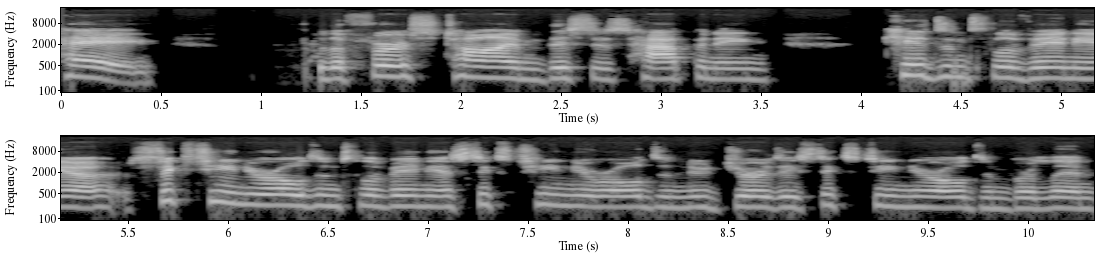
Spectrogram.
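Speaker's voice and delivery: normal talking voice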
